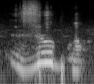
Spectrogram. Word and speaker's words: zeugma: It is pronounced zeugma.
